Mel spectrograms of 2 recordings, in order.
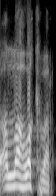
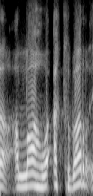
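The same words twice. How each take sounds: First: أكبر said as wakbar, with no glottal stop after الله; hamza turned waw. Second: Said in the usual way. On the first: Shown as a demonstration. Teacher showing the common mistake, hamza said as waw. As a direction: glide from الله straight into a w on أكبر. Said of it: "قلبها واو". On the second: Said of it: "فهنا قال".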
